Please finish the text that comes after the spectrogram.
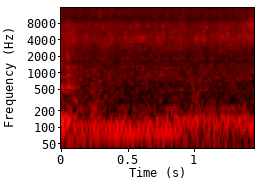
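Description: Sisig frying in a hot pan with a steady, close crackling sizzle that runs unbroken throughout, with no talk over it.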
